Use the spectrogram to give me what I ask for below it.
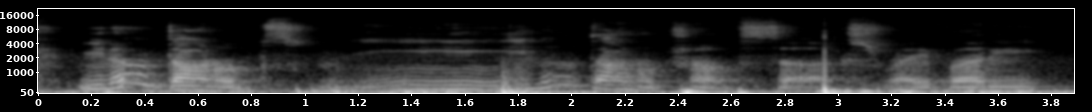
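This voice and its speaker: The room's echo is audible. It's a woman who is talking. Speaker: video game streamer. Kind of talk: casual live stream commentary. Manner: loud; animated. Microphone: microphone picks up voice poorly on streams.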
